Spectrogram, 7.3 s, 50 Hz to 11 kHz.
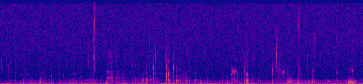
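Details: Female's stomach growling recorded over a 20-minute session: continuous low gurgling and rumbling with brief squelches and bubbling, ordinary borborygmi.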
